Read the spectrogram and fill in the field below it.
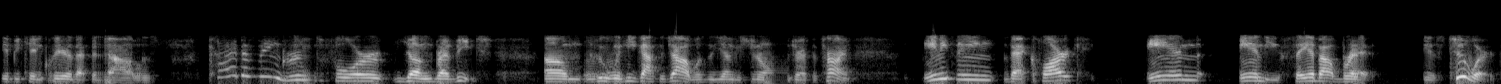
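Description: Throughout, the speech passes through the GSM full-rate codec, which rebuilds each voice from a vocal-tract model driven by sparse pulses, leaving a band of about 150 Hz to 3.6 kHz and a plainly audible buzzy, gravelly roughness.

Lost GSM frames replace missing audio with the last good frame, repeated, giving a rough metallic ring: scattered from 0.98 to 1.55 s after "that the" (longest run around 70 ms), then 3.04–3.16 s before "for young", 7.64–7.90 s, 10.18–10.24 s, and 13.54–13.63 s after "say about".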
